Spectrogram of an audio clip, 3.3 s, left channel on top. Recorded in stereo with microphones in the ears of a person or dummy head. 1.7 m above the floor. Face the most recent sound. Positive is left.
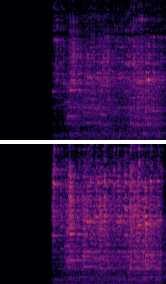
turn(degrees=-80)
